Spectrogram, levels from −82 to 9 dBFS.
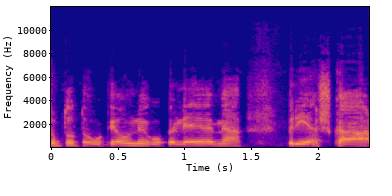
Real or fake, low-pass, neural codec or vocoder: fake; 10.8 kHz; codec, 24 kHz, 0.9 kbps, WavTokenizer, medium speech release version 2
